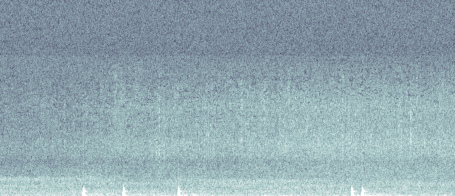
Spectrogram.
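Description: Soft interface clicks tick a few times.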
